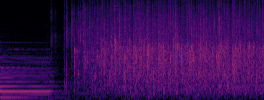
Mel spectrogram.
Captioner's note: audience applaudS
